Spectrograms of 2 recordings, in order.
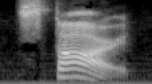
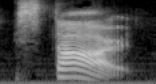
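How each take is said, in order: The two takes are said the same way.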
